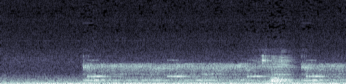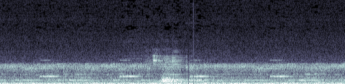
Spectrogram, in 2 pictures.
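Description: A computer terminal hums with a steady electronic scanning tone.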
